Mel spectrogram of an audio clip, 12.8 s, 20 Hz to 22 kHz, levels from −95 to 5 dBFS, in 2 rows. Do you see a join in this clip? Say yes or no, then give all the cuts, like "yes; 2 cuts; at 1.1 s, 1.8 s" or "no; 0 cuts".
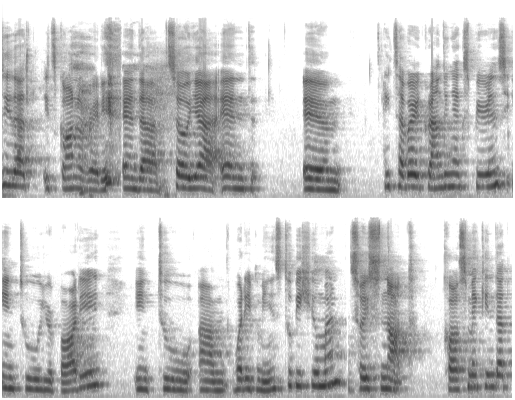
yes; 2 cuts; at 1.4 s, 10.8 s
